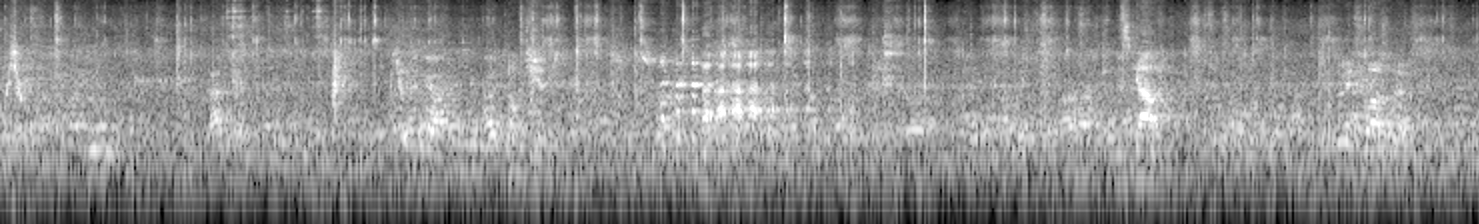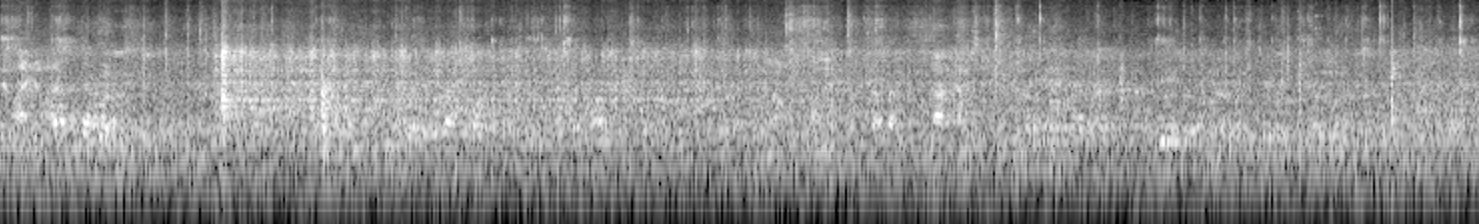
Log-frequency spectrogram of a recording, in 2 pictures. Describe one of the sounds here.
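Several people murmur and talk nearby.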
